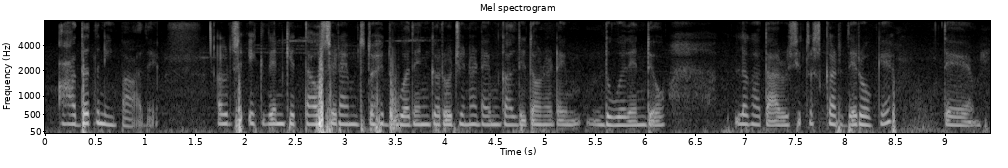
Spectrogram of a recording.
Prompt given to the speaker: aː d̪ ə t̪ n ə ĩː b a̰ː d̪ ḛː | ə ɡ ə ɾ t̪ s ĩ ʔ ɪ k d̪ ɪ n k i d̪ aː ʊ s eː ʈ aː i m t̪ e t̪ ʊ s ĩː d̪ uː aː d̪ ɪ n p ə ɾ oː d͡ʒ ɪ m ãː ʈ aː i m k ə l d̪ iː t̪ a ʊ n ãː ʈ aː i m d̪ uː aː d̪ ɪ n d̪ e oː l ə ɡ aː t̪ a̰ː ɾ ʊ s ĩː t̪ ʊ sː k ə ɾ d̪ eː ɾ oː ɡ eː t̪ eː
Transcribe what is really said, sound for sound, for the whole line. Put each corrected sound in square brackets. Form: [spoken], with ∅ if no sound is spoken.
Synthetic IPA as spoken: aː d̪ ə t̪ n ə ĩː [p] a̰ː d̪ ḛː | ə ɡ ə ɾ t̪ s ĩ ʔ ɪ k d̪ ɪ n k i [t̪] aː ʊ s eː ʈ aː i m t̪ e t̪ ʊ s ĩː d̪ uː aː d̪ ɪ n [k] ə ɾ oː d͡ʒ ɪ [n] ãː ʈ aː i m k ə l d̪ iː t̪ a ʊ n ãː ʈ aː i m d̪ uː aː d̪ ɪ n d̪ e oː l ə ɡ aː t̪ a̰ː ɾ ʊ s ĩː t̪ ʊ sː k ə ɾ d̪ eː ɾ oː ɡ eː t̪ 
